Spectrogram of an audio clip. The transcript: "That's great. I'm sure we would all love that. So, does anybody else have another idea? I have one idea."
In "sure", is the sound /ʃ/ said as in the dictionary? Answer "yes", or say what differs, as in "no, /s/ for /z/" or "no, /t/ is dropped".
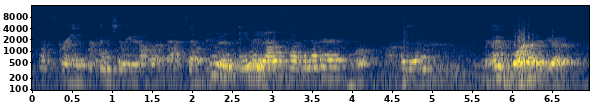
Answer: yes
